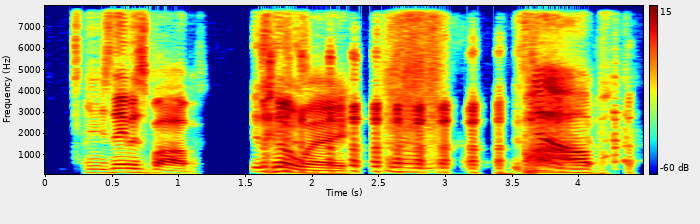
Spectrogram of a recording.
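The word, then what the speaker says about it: B'aahb: Bob in the Legends Look Back Discord if you would like to take a look at him.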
